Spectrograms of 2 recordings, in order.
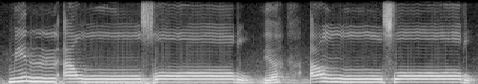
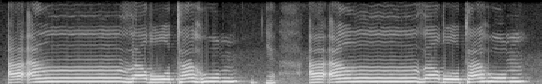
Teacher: maka dibacanya harus samar suara nunnya, samar antara izhar dan idgham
